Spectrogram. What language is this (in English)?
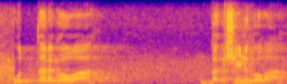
Konkani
